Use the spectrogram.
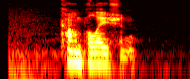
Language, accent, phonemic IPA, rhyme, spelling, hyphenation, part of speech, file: English, General American, /ˌkɑmpəˈleɪʃən/, -eɪʃən, compellation, com‧pel‧lat‧ion, noun, En-us-compellation.mp3
- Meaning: 1. An act of addressing a person by a certain name or title 2. A name or title by which someone is addressed or identified; an appellation, a designation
